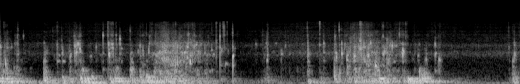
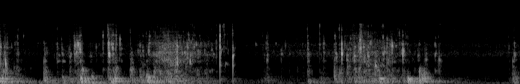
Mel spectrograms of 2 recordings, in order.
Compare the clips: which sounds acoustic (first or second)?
second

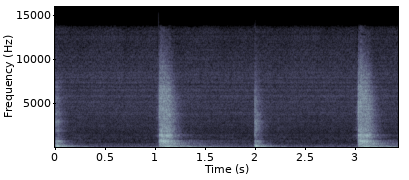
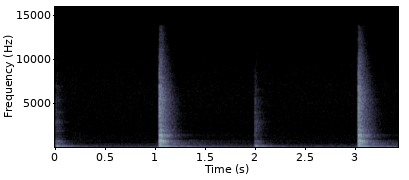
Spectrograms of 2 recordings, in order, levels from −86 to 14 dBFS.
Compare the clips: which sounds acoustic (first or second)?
second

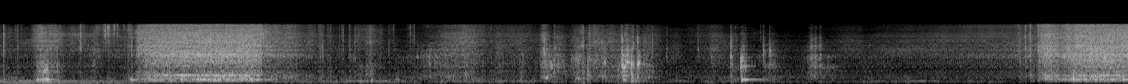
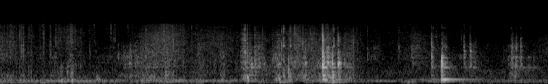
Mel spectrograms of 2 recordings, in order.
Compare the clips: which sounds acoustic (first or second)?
second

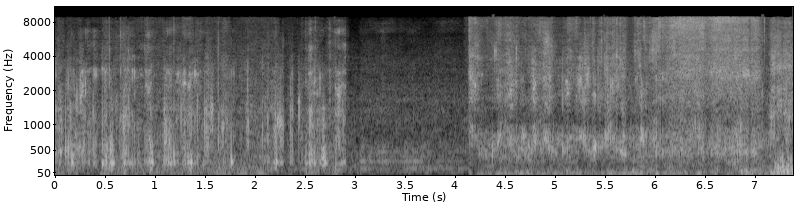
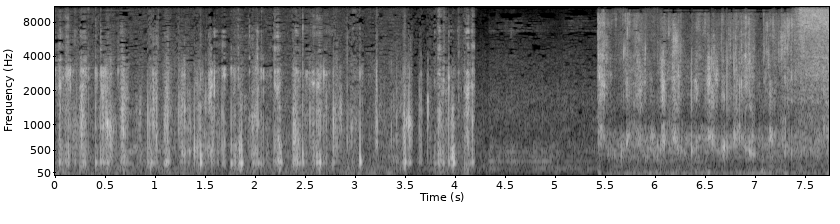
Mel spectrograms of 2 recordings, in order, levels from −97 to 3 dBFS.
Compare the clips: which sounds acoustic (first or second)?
second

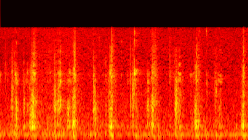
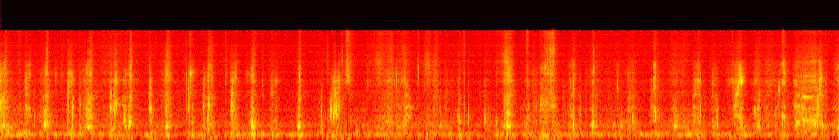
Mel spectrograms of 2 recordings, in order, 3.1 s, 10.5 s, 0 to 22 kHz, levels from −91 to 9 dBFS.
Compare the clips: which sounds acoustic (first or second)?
first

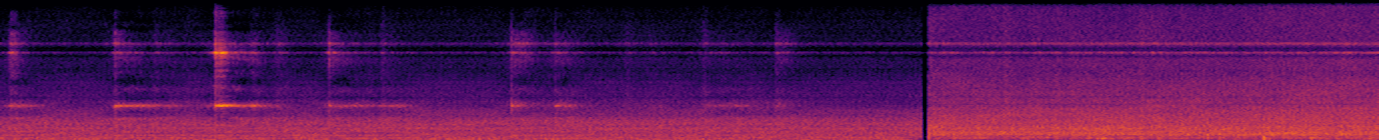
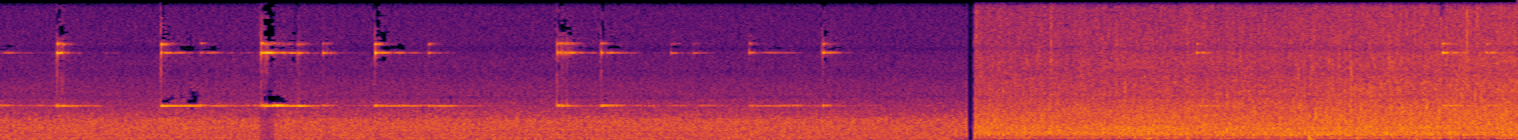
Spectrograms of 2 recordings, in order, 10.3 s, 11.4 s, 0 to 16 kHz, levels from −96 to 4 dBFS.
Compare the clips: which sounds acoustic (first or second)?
second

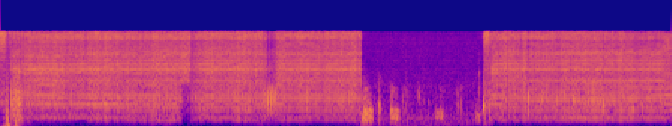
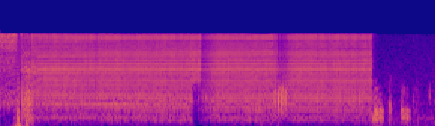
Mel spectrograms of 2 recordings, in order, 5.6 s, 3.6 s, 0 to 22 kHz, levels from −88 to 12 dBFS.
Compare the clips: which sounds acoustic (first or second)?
second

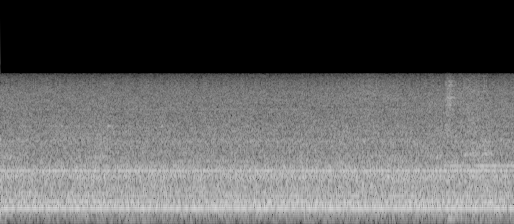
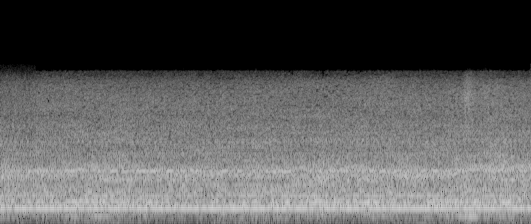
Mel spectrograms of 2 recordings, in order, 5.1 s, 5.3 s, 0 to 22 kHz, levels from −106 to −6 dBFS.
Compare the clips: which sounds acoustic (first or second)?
first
